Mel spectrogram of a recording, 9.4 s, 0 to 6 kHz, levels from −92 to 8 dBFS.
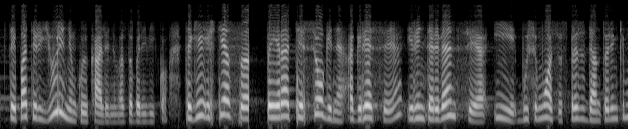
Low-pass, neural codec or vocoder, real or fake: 5.4 kHz; none; real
